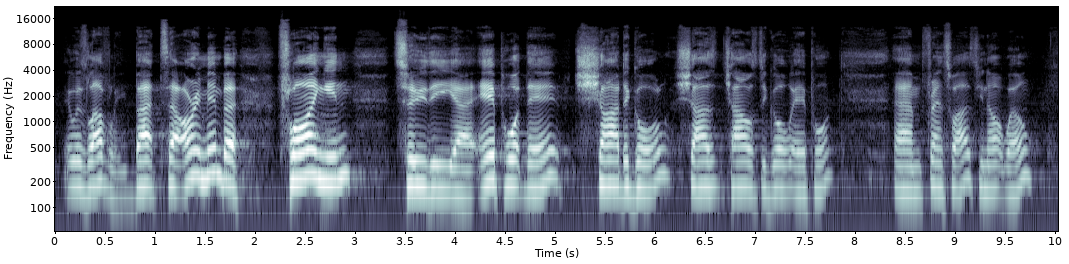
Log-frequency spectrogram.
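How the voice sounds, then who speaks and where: With an Australian accent, a man talks at a high pitch. His pitch varies normally and his pace is moderate. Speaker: pastor. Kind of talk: sermon. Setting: church service, live.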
